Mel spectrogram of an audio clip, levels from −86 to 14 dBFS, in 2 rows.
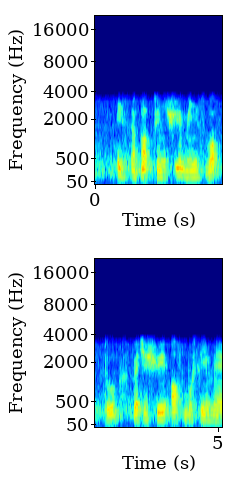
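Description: Speech runs through an AMR narrowband mobile codec for its whole length. Everything above 3.6 kHz is gone, and the usable band sits at roughly 150 Hz to 3.5 kHz, the classic phone-line window. The coding damage is plainly audible as a buzzy, synthetic texture, which fits a low AMR-NB mode of around 7.4 kbps. On a spectrogram, energy stops at a flat ceiling near 3.6 kHz with empty space above and a thinned floor below 150 Hz.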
